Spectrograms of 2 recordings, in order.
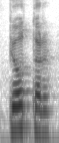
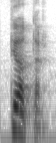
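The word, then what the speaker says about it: Пётр: So we have yo, you see y and o. So y softens the consonant, so it becomes, instead of p, it becomes p. And then what's left of yo is o, so it becomes p, Pyotr, Pyotr, Pyotr. You see, there is no y, just Pyotr, Pyotr, p, o, tr, Pyotr, Pyotr.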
